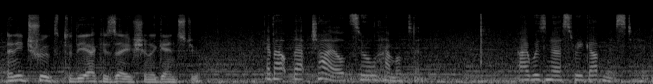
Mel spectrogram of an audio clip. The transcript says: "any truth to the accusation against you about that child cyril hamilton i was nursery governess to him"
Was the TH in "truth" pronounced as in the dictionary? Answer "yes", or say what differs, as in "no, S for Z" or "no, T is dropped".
yes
